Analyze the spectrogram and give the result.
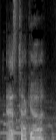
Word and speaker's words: Azteca: Uh, HBO Max Latin America will be taking The Dark Knight to the Aztec Mexico in a new project titled Batman Aztecia. I mean, Azteca Okay, I'm not pronouncing the Spanish title.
